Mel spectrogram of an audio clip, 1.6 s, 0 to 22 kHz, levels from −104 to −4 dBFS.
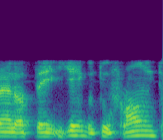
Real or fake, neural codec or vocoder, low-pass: fake; codec, 16 kHz, 2 kbps, FunCodec, trained on LibriTTS, 25 frames a second; 3.6 kHz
